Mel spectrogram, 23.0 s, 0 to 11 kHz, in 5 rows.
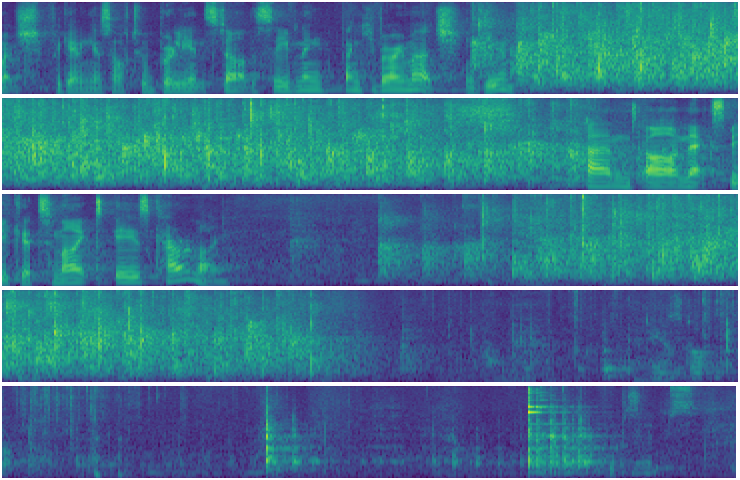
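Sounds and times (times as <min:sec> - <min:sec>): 
speech: 0:00.0 - 0:03.6, 0:08.2 - 0:10.7
applause: 0:02.9 - 0:09.2, 0:11.5 - 0:16.2
glass on a table bumped and nearly knocked over: 0:21.2 - 0:22.3.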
